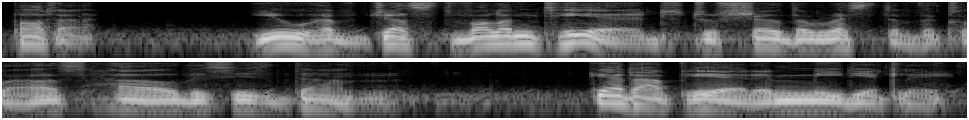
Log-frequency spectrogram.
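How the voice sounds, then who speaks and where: Very deep, creaky, sneering British schoolmaster. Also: male voice, expressive, mellow, a little hiss or hum. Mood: sneering, commanding. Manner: slow, deliberate, condescending delivery. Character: stern, sneering male potions teacher at wizard school.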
